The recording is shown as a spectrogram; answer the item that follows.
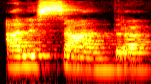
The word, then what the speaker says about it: Alessandra: have alexandra in english so it's not x we don't have an x we have two s's the e is almost the same so alessandra alessandra you want to hold that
